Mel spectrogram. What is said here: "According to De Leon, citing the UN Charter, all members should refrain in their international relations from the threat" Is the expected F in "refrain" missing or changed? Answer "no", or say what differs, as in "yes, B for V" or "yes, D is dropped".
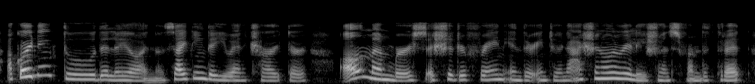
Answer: no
